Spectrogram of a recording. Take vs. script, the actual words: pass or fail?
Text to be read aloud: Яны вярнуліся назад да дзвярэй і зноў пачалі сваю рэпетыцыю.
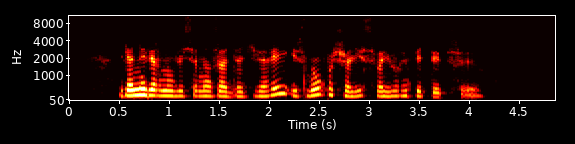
pass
